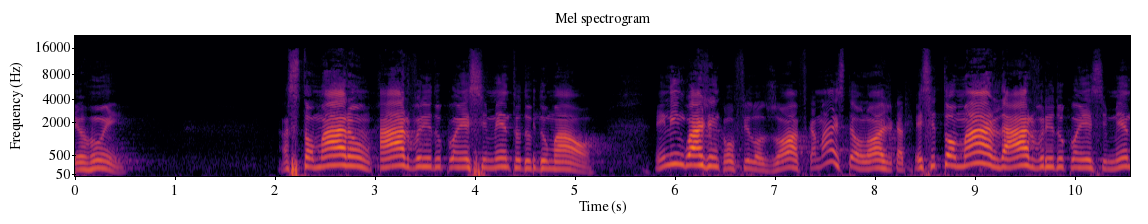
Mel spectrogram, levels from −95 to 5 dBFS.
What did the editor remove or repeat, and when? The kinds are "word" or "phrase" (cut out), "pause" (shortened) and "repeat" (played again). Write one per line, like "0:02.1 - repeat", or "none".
0:03.0 - word
0:04.6 - word
0:06.5 - word
0:08.3 - word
